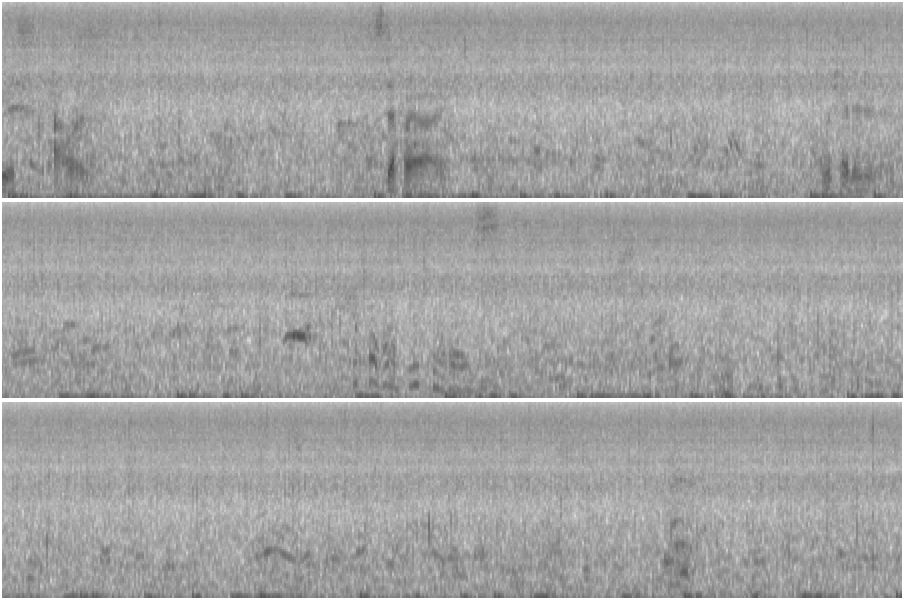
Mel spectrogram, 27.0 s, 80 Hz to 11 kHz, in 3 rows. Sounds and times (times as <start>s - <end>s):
Speech: 0.0s - 27.0s
Waterfall: 0.0s - 27.0s.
